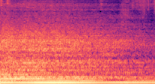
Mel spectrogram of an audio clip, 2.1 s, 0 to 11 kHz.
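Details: Volkswagen LT35 diesel van after fixing crank/no-start (corroded wire cut 5 V supply to fuel rail pressure sensor; wire repaired, codes cleared): even, low diesel drone, steady tone, no misses or knocks; smooth healthy idle.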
